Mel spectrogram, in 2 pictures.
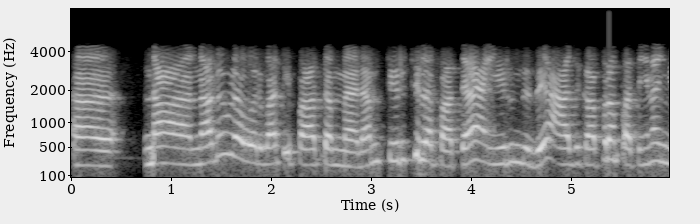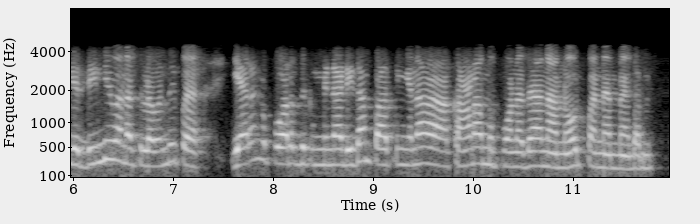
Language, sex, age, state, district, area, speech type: Tamil, female, 45-60, Tamil Nadu, Chennai, urban, conversation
